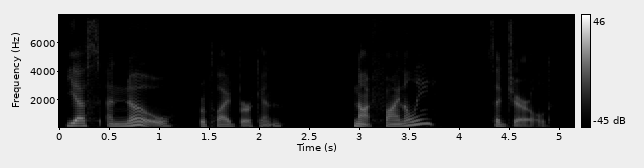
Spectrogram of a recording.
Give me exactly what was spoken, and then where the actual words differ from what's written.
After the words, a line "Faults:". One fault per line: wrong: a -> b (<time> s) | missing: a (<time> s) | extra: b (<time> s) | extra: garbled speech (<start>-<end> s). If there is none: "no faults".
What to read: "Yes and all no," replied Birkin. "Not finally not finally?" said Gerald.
"Yes and no," replied Birkin. "Not finally?" said Gerald.
Faults:
missing: all (0.7 s)
missing: not finally (3.8 s)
